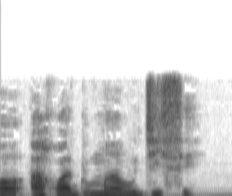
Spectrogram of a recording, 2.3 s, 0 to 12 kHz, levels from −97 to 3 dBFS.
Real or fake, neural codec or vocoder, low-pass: real; none; 7.2 kHz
